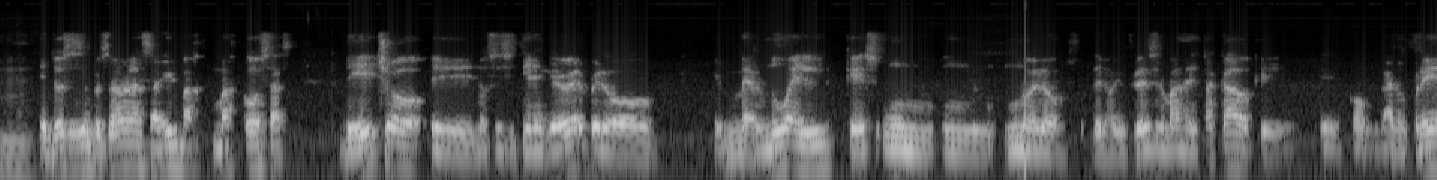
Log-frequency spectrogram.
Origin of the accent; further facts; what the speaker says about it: Posadas, Misiones, Argentina; also born or lived in Rosario; Yo nací allá, pero me crié en Posada, mi mamá de Oberá.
